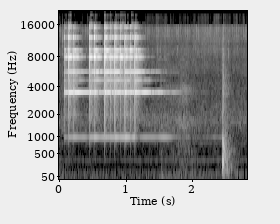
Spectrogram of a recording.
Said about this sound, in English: I'll ring the bell for that one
